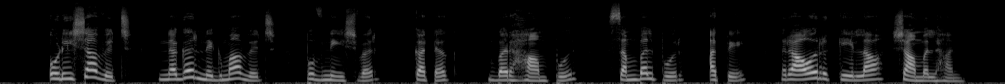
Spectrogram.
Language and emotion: Punjabi, neutral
